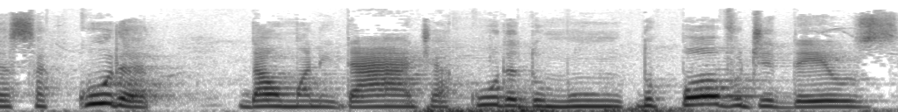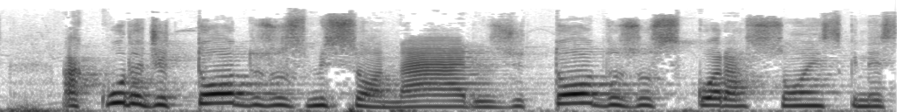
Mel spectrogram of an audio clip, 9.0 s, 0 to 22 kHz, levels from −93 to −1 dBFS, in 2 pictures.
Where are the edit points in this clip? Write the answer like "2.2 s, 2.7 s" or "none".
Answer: 3.1 s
